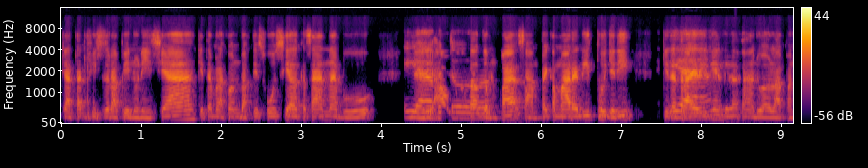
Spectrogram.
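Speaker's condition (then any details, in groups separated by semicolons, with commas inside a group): No condition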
